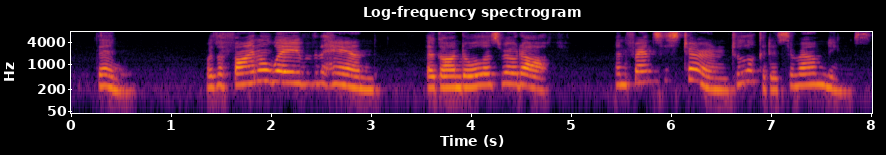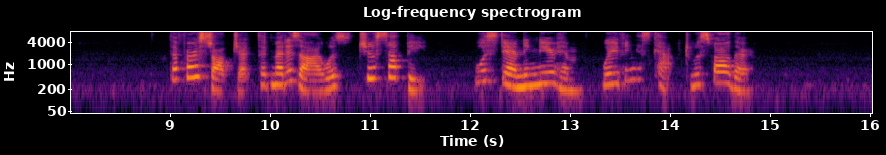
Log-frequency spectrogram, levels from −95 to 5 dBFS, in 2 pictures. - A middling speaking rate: Yes, average, 150 wpm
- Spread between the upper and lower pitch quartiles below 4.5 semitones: No, average, 5.0 semitones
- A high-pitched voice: Yes, very high, 270 Hz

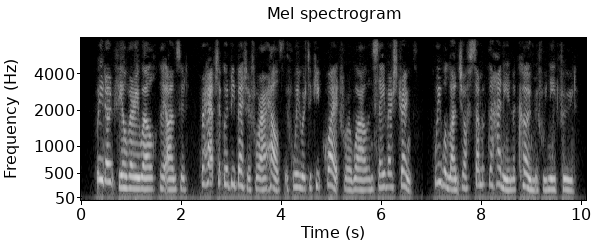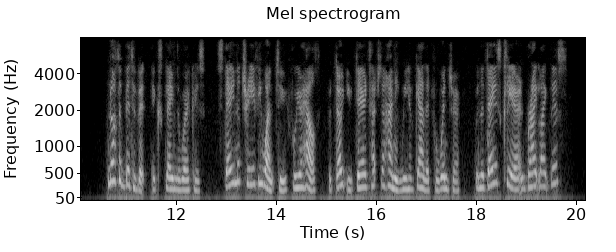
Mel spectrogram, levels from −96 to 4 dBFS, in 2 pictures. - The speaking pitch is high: Yes, high, 220 Hz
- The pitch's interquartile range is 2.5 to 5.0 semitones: No, wide, 5.4 semitones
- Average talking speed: No, fast, 245 wpm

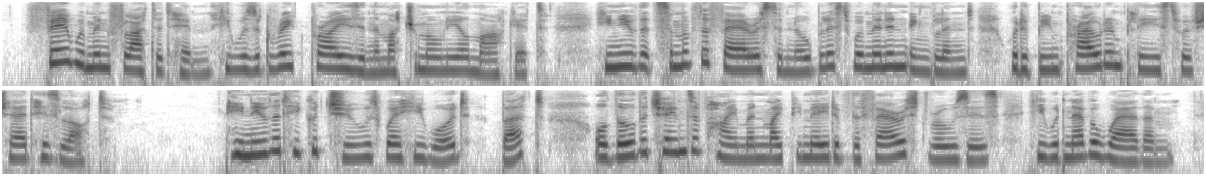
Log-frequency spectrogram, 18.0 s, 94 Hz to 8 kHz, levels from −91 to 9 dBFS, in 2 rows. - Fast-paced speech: Yes, fast, 210 wpm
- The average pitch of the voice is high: Yes, high, 230 Hz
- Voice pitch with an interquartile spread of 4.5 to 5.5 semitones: No, average, 3.2 semitones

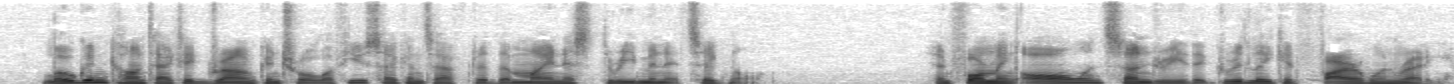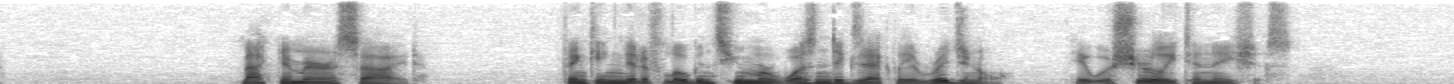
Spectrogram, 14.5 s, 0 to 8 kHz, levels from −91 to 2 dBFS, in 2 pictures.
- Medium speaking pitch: No, low, 125 Hz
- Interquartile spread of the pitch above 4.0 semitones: Yes, average, 4.9 semitones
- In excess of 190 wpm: No, average, 155 wpm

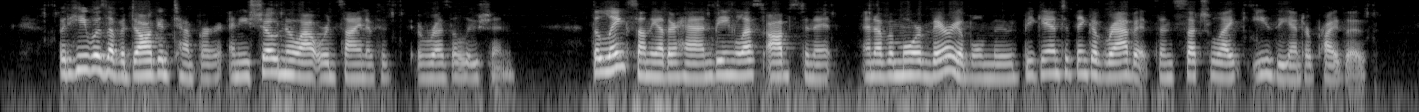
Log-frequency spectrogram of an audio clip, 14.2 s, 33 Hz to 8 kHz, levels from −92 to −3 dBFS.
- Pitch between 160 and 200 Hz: Yes, high, 190 Hz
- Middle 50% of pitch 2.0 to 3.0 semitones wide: Yes, narrow, 2.4 semitones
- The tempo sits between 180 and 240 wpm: No, average, 165 wpm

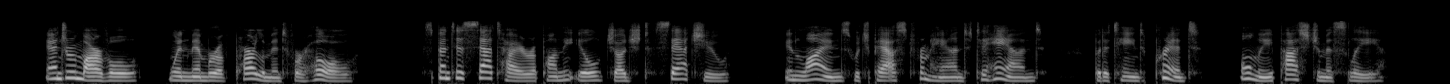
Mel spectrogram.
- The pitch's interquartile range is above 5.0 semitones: Yes, wide, 5.5 semitones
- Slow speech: Yes, slow, 120 wpm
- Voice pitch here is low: No, medium, 180 Hz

